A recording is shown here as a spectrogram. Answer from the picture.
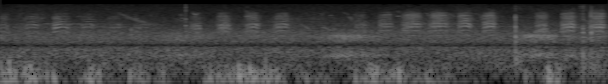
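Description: A bird calling in runs of short, high, arched notes, about four a second, with a low rumble underneath.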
